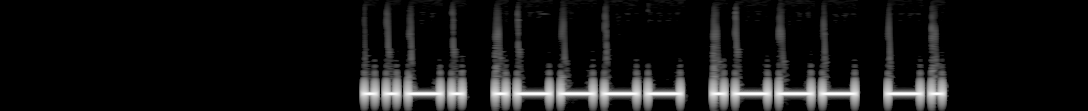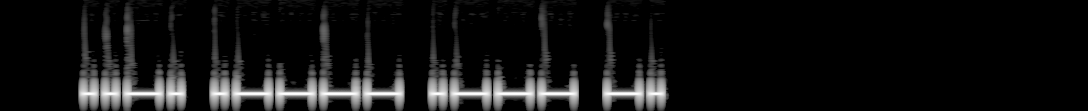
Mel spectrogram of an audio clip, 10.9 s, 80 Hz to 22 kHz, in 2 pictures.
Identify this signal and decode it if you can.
Morse code, heard as a keyed tone, about 22 wpm, 700 Hz. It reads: F1JN F1JN
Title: DXCC-100 Call Signs - 4 Characters - Repeated 2x - 22wpm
